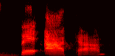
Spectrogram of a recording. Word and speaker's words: Beata: you let me go back my name is be atta he did great you need i need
